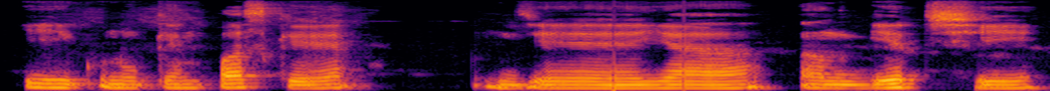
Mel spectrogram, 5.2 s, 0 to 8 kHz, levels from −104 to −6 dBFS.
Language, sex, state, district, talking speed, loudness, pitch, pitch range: Maithili, male, Bihar, Saharsa, 115 wpm, -28 LUFS, 115 Hz, 110-125 Hz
